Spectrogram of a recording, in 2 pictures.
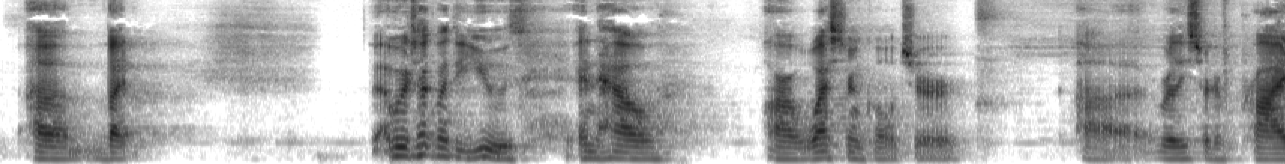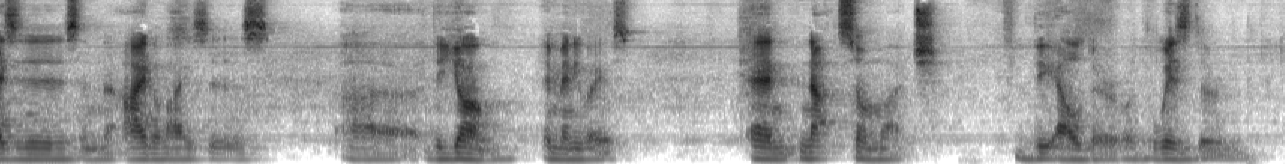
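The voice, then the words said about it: Slightly scratchy, hoarse voice. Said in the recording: “Sorry for my voice. I don't know. It was a little scratchy. I think it's because we were talking a lot last night.”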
